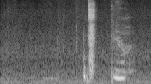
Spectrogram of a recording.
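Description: A quick inward breath, then one sharp hissing sneeze followed by a short voiced exhale; a single sneeze.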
